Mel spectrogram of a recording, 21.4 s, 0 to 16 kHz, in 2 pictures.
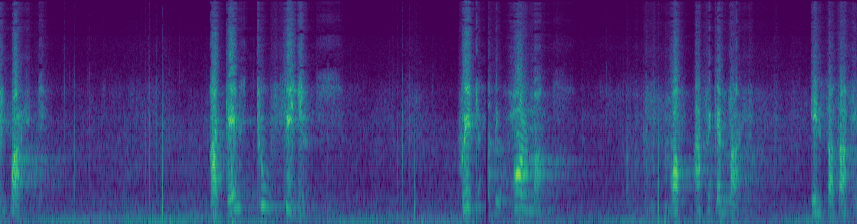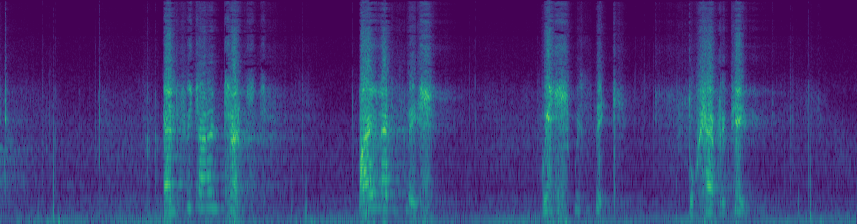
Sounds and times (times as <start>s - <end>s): Male speech, man speaking: 0.0s - 0.7s, 2.6s - 4.3s, 5.8s - 7.2s, 8.3s - 9.5s, 10.1s - 11.0s, 12.8s - 14.2s, 15.2s - 16.4s, 17.5s - 18.6s, 19.3s - 20.3s
Narration, monologue: 0.0s - 21.4s.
